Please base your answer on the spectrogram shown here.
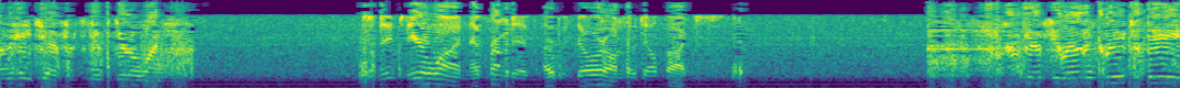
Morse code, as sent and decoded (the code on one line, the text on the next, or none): none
